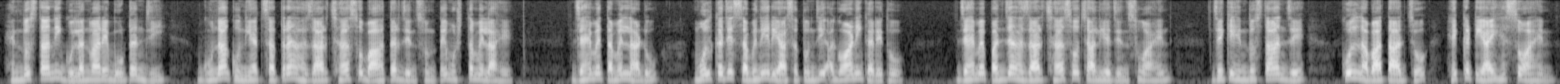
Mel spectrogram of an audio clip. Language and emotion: Sindhi, neutral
